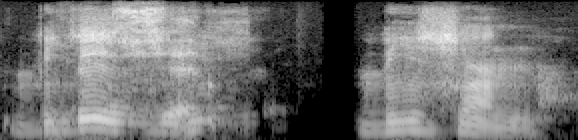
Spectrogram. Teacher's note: this is like the S but using your vocal cords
